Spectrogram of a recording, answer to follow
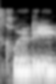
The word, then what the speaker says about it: Klute: My maiden name is spelled Klute. How would you pronounce that? Clute? A lot of people say clue. It's Clutie because you say the E as well.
